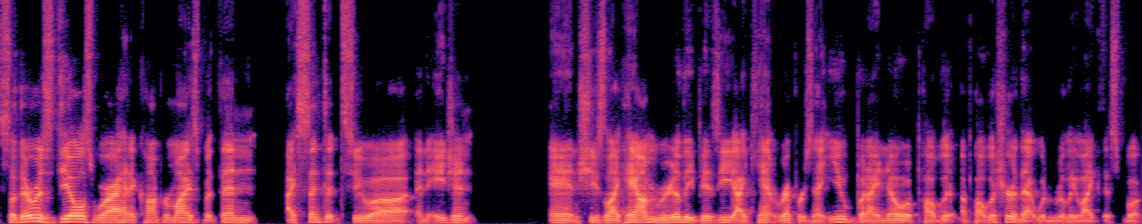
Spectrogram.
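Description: With an ordinary speaking voice, a man of fairly low pitch talks at a moderate pace and fairly even intonation over a quiet background. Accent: American. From Phoenix, Arizona. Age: 30s. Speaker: author and illustrator. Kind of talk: interview.

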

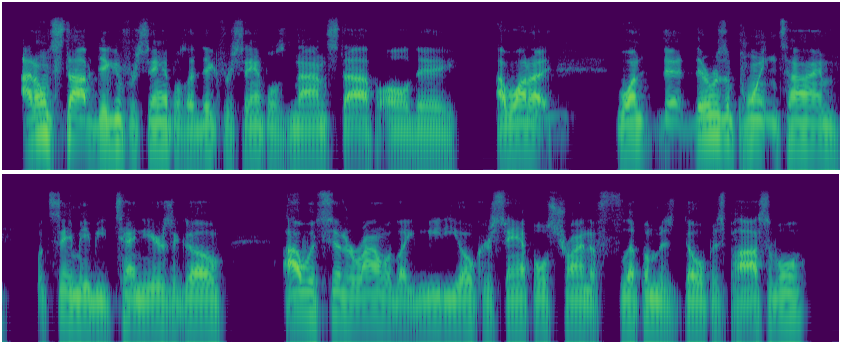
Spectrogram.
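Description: A man talks in an ordinary speaking voice, fairly low in pitch with ordinary pitch variation. He keeps a moderate pace against a quiet background. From Detroit. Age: 30s. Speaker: hip hop producer. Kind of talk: casual interview.

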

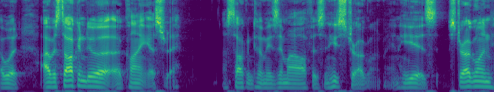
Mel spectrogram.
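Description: A man talks in a plain, everyday voice with an American accent. His pitch is fairly low, with ordinary pitch variation. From United States. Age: 30s. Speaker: guest in addiction recovery. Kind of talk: casual chat.

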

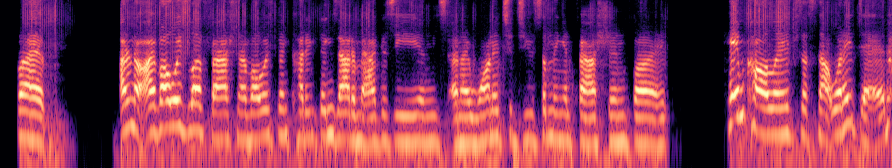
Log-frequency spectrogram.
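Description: A woman's somewhat breathy voice at medium pitch, very fast, with ordinary pitch variation. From Uzbekistan. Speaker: shoe brand founder. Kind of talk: casual interview.

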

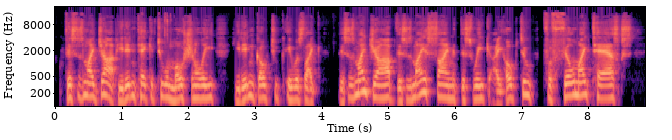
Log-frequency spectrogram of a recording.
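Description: In a normal speaking voice, a man with a fairly high pitch talks at a moderate pace with ordinary pitch variation on a very clean recording with a silent background. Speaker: sports beat writer, podcast co-host. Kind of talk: casual sports podcast chat.

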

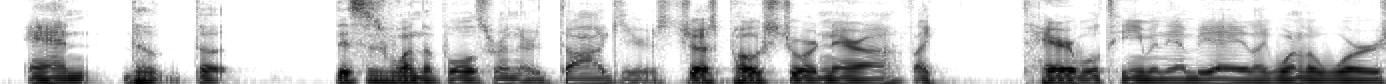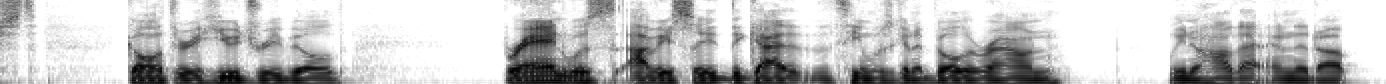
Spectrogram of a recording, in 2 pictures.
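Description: Here is a man with an American accent and an unremarkable speaking voice, pitched fairly low. He talks at a fairly quick pace with fairly even intonation in a very clean recording with a silent background. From Chicago. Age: 20s. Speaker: sports podcast co-host. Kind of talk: casual chat.

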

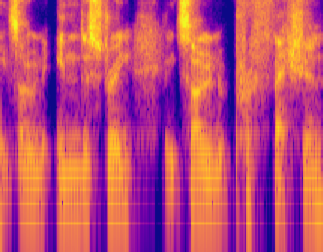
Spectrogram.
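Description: This man's voice has a bright, sharp tone. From Birmingham, England. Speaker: customer experience evangelist, former rock musician. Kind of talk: interview, conversational.

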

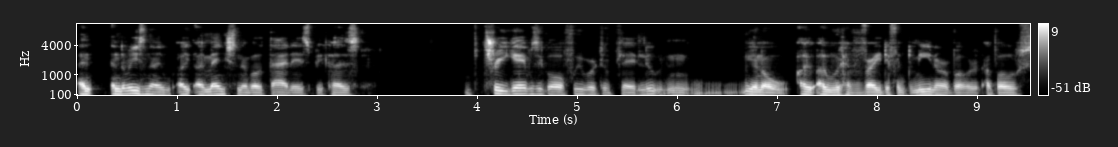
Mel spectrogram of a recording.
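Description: A man with an Irish accent talks at a fairly quick pace in a fairly low voice. His intonation stays fairly even against a quiet background. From Ireland. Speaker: football fan podcaster. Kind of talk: casual chat. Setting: online audio call.

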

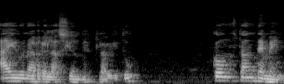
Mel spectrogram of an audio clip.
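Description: The voice has a dark, mellow tone and is somewhat breathy. Its pitch variation is ordinary. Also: man. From Havana, Cuba. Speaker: science fiction writer. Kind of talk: interview. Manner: halting, with many repetitions.

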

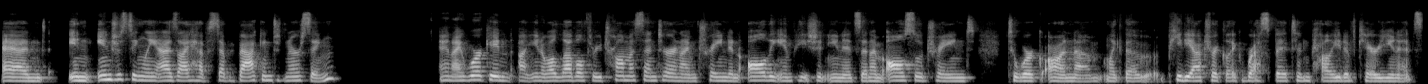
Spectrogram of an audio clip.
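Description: A woman speaks in a plain, everyday voice at a fairly quick pace and fairly low pitch. Her intonation stays fairly even against a quiet background. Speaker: coach and former pediatric nurse.

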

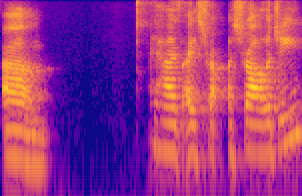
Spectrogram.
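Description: Her medium-pitched voice as a woman moves along at a fairly slow pace. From Florida, US. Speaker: human design reader and podcast host. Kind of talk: casual chat about human design, with sales promo. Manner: excitable.

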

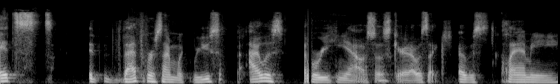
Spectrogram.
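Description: A man speaks fairly quickly in a fairly low voice with ordinary pitch variation. The sound is dry and close, with no echo. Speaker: comedian. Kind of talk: casual chat. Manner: fast, manic talker.

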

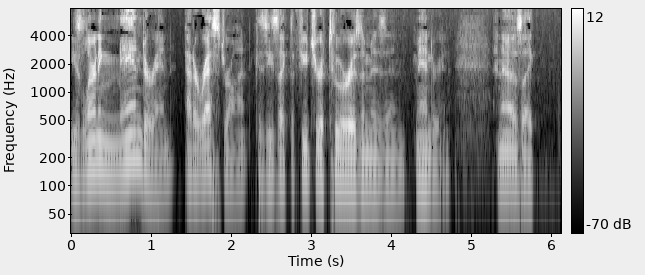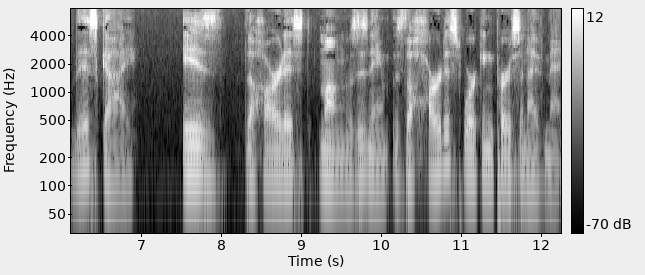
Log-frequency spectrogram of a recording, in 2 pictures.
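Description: With a Canadian accent, a man talks in an animated tone at medium pitch and a moderate pace, using ordinary pitch variation. The sound is dry and close with no echo against a quiet background. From Canada, Ontario (Brampton). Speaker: comedian and teacher. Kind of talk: casual chat. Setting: host's house, on the couch.

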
